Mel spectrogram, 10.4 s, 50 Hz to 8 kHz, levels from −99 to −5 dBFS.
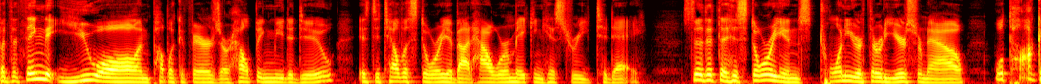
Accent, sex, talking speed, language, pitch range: American, male, 215 wpm, English, 120-145 Hz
